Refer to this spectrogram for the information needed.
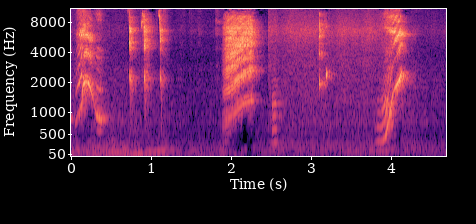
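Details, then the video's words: Pet Alexandrine parakeet talking and making sound effects indoors: a run of harsh squawks and falling whistled sweeps, a loud broad rasping burst near the middle, then a short clipped note and a rising whistled slur. "Leo talking and sound effects"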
